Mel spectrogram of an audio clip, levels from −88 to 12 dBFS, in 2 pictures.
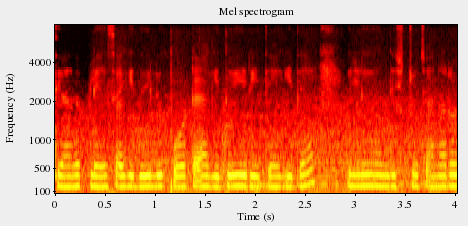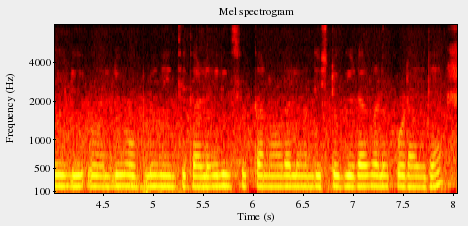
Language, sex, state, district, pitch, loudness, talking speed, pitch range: Kannada, female, Karnataka, Chamarajanagar, 185 Hz, -15 LUFS, 150 wpm, 185-190 Hz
